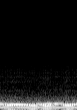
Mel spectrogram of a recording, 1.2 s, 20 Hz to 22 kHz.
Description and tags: sound of my yamaha CS40M
fx, sample, sound, synthesiser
